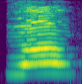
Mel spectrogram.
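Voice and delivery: high, loud crooning whoa; singer's whoa. Retold or imitated. Imitating [name] teasing the concert crowd, high showy whoa. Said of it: "he goes".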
